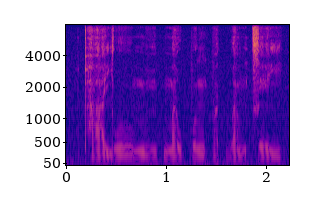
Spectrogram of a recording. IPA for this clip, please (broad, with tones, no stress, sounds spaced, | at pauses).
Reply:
pʰ aː˨˩ j w uː˨˧ m yː˨˥ p̚ m ɐ˨˧ w p ʊ˧ ŋ p ɐ˨ k̚ w ɐ˨˥ m t͡s e˨˥ j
